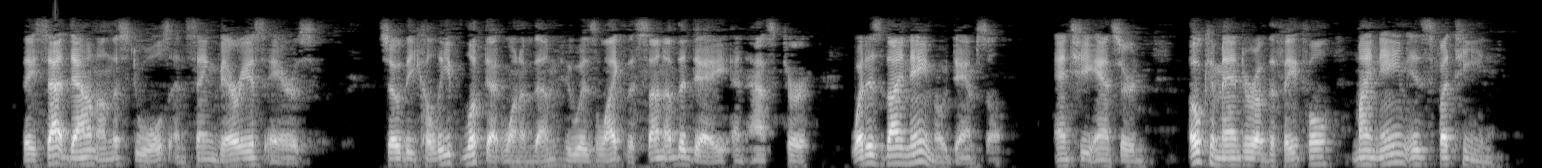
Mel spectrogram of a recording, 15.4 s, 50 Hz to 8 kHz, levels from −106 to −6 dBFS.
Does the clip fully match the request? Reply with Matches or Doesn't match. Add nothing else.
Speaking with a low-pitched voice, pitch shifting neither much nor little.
Matches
